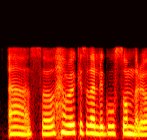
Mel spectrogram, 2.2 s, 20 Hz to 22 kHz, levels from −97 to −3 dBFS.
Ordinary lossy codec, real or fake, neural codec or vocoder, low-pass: none; fake; codec, 16 kHz, 0.3 kbps, FocalCodec; 5.4 kHz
